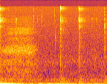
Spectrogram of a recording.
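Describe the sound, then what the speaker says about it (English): Keys clatter on a computer keyboard in a short, faint burst of a few taps, with no voices. "we'll just type it out"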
